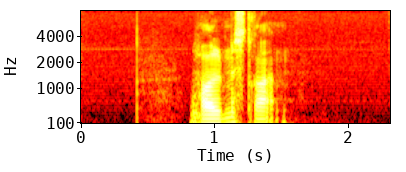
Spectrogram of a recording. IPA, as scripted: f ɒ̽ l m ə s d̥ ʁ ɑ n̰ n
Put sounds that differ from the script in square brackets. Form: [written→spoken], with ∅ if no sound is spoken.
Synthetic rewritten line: [f→h] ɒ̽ l m ə s d̥ ʁ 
